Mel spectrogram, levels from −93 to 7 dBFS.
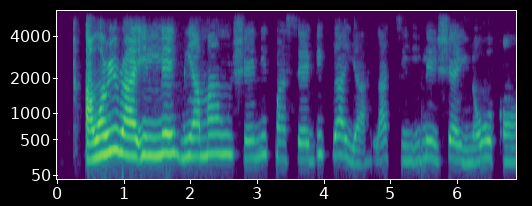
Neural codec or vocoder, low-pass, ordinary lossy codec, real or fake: none; 5.4 kHz; none; real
